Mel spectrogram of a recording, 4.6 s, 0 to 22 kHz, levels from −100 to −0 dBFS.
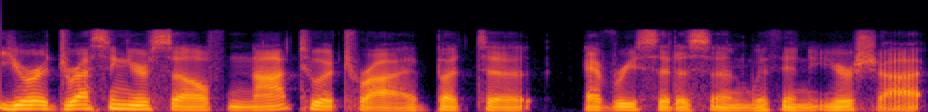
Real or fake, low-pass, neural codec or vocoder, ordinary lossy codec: real; 7.2 kHz; none; Opus, 64 kbps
